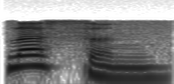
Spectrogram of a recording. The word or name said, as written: lesson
